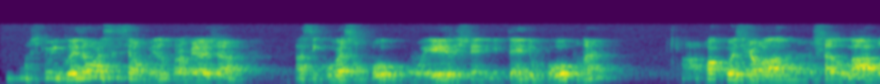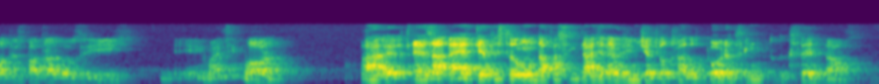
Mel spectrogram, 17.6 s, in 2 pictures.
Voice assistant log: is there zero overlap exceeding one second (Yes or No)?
Yes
